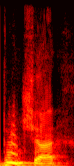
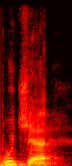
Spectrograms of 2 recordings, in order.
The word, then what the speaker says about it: Bucha: And even in Bucha, the whole thing was made up, especially in town Bucha, because the Bucha word sounds like butcher.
